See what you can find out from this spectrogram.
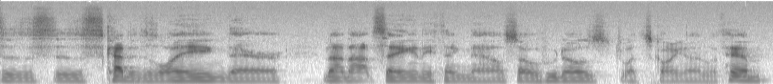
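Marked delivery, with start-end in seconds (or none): none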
